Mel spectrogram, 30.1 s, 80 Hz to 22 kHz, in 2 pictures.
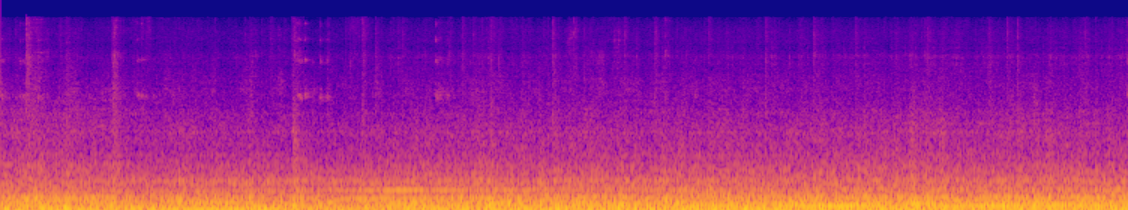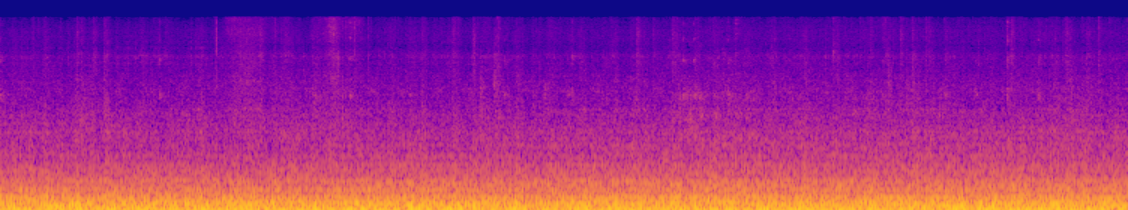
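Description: Two-axle Gotha T57 tram running along the track, heard from on board: a steady low rumble of wheels on rails and running gear, with a faint motor hum that comes and goes.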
